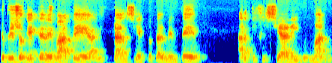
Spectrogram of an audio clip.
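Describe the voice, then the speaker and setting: A somewhat breathy male voice with a fairly high pitch. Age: 60s. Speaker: law professor. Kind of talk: academic panel discussion.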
